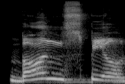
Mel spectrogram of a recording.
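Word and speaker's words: bonspiel: you know me okay Bon Spiel they they there's no D there's no see it's just Bon Spiel but they pronounce it Bon Spiel cuz it's from Dutch of course it's paron the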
